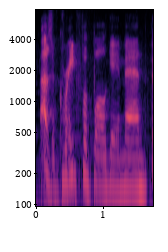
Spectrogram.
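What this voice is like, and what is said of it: Bad Jon Gruden impression. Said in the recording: “Let me do my best, John Gruden. ... Bad John Gruden impersonation.”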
